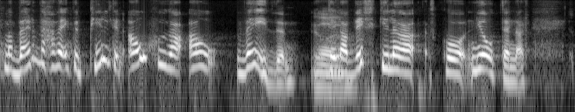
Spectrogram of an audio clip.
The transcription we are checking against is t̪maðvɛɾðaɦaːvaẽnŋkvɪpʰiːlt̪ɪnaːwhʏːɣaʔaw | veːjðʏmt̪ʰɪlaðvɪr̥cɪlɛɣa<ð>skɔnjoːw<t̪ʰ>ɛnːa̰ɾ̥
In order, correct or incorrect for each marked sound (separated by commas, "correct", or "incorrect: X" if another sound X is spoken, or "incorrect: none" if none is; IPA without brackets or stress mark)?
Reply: incorrect: none, incorrect: t̪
